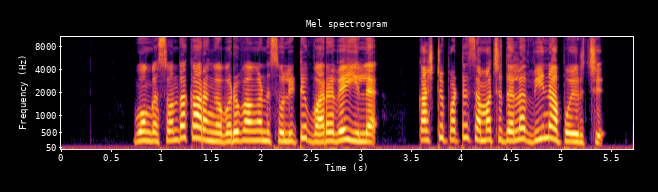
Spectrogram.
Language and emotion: Tamil, angry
